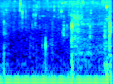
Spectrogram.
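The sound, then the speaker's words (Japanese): Quiet sipping and swallowing of an ice-cold canned gin soda: a few soft, wet mouth sounds and small gulps spaced apart over a low steady hum, with no talking. “このね、ジンソーダ、キンキンに冷えたジンソーダを飲みながら、えー、話をしていこうかなと思っているところです。”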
